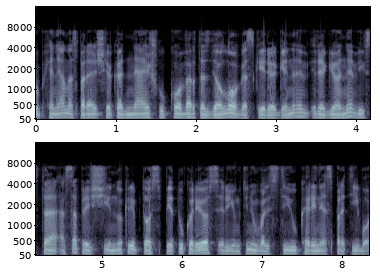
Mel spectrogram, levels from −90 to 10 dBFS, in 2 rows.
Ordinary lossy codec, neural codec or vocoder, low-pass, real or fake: AAC, 48 kbps; codec, 16 kHz, 8 kbps, FunCodec, trained on LibriTTS, 25 frames a second; 7.2 kHz; fake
